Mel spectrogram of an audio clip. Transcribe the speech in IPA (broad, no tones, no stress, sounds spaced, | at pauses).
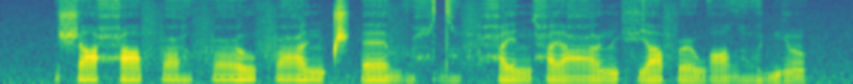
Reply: ʃ ɑ ħ ɑ f ʕ o̤ f ʕ u f ʕ ɨ n t͡ʃʼ ɛ v ṳ ħ dˤ e̤ f ħ e n ħ ɛ ʕ ə˞ n fʲ ɑ f ə˞ w ɑ ðˤ o̤ bʲ õ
